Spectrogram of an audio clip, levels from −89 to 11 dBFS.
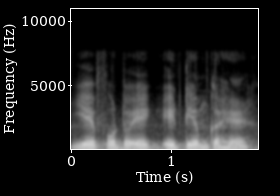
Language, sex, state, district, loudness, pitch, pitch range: Hindi, female, Arunachal Pradesh, Lower Dibang Valley, -13 LUFS, 205 Hz, 200-215 Hz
